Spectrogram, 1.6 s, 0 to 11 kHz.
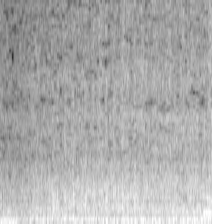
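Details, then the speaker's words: Moskvich 2140 engine at idle: a light, even knock caused by a loose or missing alternator mounting bolt. The knock stops when the alternator is braced with a pry bar. "Стучит. Не стучит. Значит, открутился болт генератора. Или его совсем там нет. Вот такой стук."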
